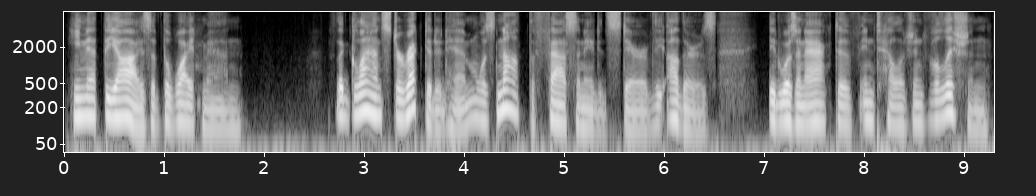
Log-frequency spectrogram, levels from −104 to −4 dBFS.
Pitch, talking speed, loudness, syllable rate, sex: 115 Hz, 180 wpm, -21 LUFS, 5.4 syllables/s, male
